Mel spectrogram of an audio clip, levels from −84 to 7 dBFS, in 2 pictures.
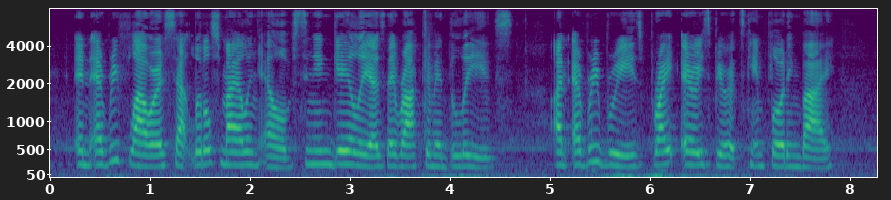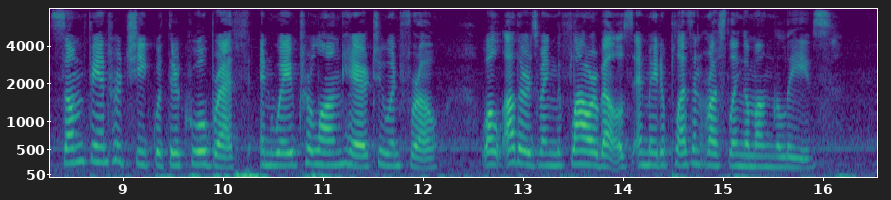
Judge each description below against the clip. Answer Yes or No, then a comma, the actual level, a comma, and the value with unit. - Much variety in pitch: No, average, 2.8 semitones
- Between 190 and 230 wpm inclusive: Yes, average, 195 wpm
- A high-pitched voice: Yes, high, 220 Hz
